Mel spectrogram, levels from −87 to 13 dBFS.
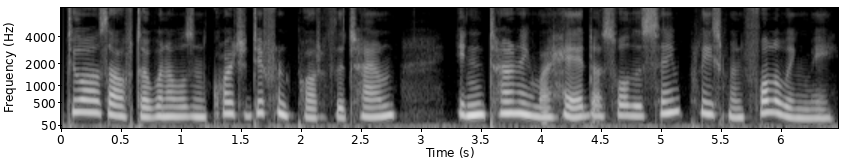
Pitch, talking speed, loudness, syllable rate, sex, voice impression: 220 Hz, 230 wpm, -16 LUFS, 5.9 syllables/s, female, very feminine, slightly young, very thin, slightly relaxed, slightly weak, dark, soft, clear, slightly fluent, slightly raspy, cute, intellectual, refreshing, very sincere, calm, friendly, reassuring, unique, very elegant, sweet, slightly lively, very kind, very modest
